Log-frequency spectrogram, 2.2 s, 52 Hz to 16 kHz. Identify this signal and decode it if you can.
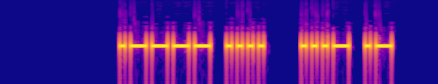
Morse code, heard as a keyed tone, about 44 wpm, 700 Hz. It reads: 1H VA
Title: Winter Field Day Exchanges 45wpm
